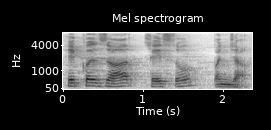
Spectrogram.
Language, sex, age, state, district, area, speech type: Sindhi, female, 60+, Rajasthan, Ajmer, urban, spontaneous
